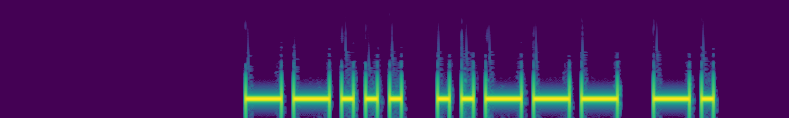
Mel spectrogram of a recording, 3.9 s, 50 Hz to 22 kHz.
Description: Morse code, heard as a keyed tone, about 20 wpm, 700 Hz. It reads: 72N
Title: Common Cut Numbers - 3-Digit 20wpm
